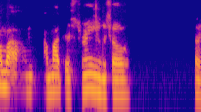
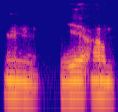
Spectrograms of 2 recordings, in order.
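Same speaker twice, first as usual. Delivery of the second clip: ordinary delivery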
